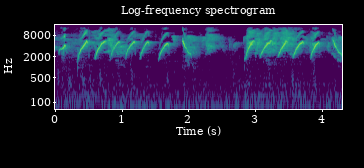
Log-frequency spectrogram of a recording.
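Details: Long-tailed shrike, a tame bird in rich imitative song used as tutor for other birds: clear, steeply rising whistled notes repeated about four times a second in two runs, separated by a short pause, on a silent background.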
